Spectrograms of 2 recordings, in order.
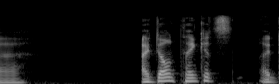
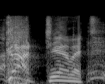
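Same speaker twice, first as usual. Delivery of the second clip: louder, higher comic outburst; hammed-up angry yell; mock exasperation; 7 semitones higher, 5 dB louder than usual. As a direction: burst out in mock frustration. Mock exasperation at own mistake.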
